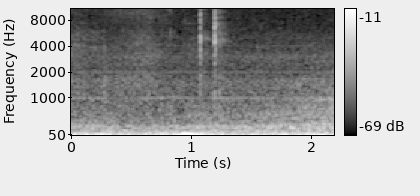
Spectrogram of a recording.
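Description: Two quick faint clicks about a fifth of a second apart, halfway through, over a low steady room hum.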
